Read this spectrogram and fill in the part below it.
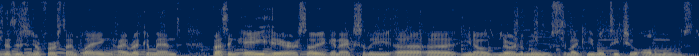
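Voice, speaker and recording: Rambling gaming streamer man. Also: a little high. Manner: rambling, with many fillers and restarts while explaining controls; reads chat messages aloud. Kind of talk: gaming livestream commentary.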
